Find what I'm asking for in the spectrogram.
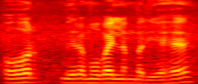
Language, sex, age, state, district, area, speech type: Urdu, male, 45-60, Delhi, North East Delhi, urban, spontaneous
